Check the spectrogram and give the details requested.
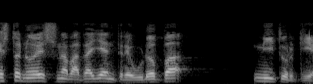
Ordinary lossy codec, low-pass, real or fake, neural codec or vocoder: none; 7.2 kHz; real; none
